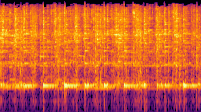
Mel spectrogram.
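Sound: hand bells ringing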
